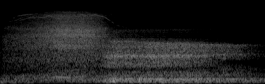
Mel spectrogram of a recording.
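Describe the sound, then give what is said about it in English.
A long, deep breath is drawn during a guided prayer breathing exercise: a soft, steady rush of air that swells and then slowly eases over a few seconds. “Now let's take another breath together.”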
